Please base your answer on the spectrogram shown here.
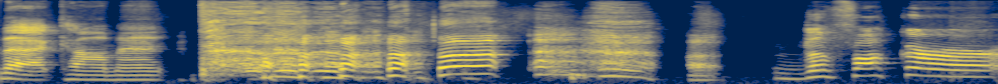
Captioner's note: laughing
